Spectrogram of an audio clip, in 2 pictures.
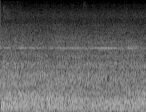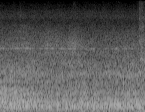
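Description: An airplane at DFW International Airport in Texas, a steady, broad engine roar that stays loud and constant throughout, close by with no voices over it.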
